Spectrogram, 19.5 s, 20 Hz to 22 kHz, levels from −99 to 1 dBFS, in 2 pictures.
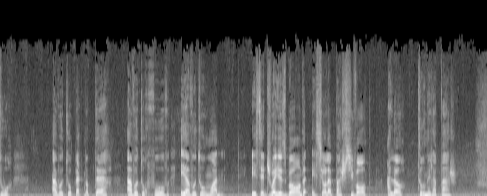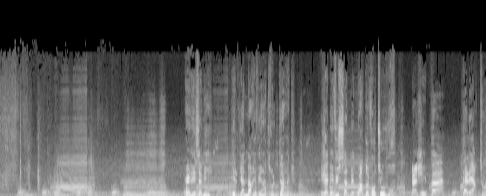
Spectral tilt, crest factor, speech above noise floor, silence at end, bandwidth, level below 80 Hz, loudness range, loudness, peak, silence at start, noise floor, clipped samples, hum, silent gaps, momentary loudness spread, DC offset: -4 dB/octave; 16 dB; 22 dB; 0 s; 17 kHz; -36 dBFS; 6 LU; -16 LUFS; 0 dBFS; 0 s; -37 dBFS; under 0.1%; none; none; 12 LU; under 0.1%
